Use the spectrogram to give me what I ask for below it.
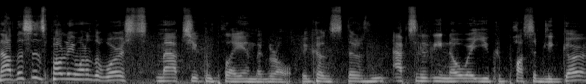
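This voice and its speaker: Talking at a very fast pace with hardly any pauses, a man with a South African accent and a fairly high pitch keeps his loudness very even and his intonation lively. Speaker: gaming streamer. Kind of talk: live gameplay commentary. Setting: live stream. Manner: animated.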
